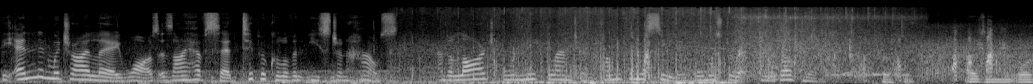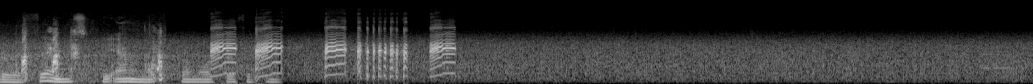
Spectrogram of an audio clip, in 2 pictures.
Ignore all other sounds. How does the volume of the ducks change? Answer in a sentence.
The loudness of the ducks goes up.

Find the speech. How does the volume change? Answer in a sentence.
The volume of the talking stays about the same.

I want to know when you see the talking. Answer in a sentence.
You can hear the talking from 0.0 to 13.2 s.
